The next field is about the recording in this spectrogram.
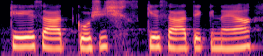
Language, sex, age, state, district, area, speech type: Urdu, female, 18-30, Telangana, Hyderabad, urban, spontaneous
